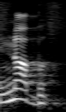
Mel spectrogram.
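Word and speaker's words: knob: Night, इधर तक pronunciation होता है, K का प्रोनाउंसिएशन नहीं होता है। नब, NOB नब इतने तक प्रोनाउंसिएशन होता है, K का प्रोनाउंसिएशन नहीं होता है।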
